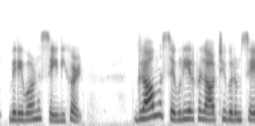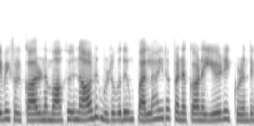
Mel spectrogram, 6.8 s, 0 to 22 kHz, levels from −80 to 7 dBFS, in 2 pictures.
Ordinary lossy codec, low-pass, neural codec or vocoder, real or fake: none; none; codec, 16 kHz, 0.7 kbps, FocalCodec; fake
